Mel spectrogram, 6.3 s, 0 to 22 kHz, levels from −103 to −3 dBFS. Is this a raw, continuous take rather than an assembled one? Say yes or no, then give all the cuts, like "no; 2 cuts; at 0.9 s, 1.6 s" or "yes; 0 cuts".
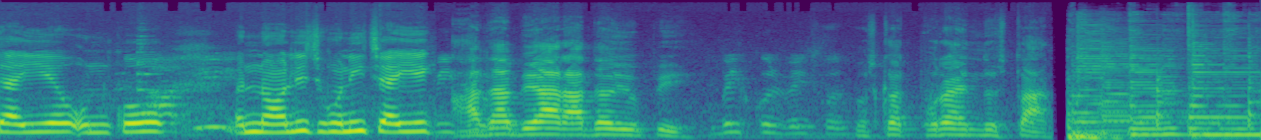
no; 2 cuts; at 2.2 s, 5.3 s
